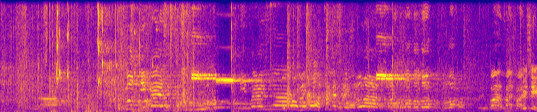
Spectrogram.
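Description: A basketball bouncing on a hardwood court, with sneakers squeaking and players shouting, all echoing in a large indoor sports hall.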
